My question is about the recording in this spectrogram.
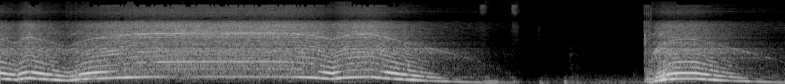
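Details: Mondial blender after replacing the blown thermal motor fuse (motor had overheated, motor itself good): clean whine dipping and recovering with load, brief stop, smooth restart, normal running.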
